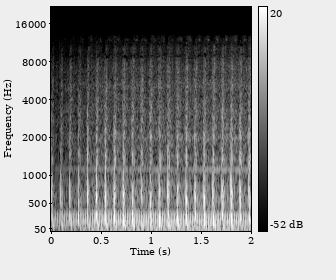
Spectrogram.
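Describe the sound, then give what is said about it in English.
A helicopter comes in to land. Its rotor beats out a rapid, steady chopping pulse, loud and even throughout, with a rumbling undertone and no voices. “a helicopter comes in to land”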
